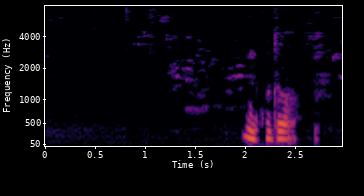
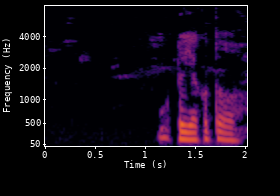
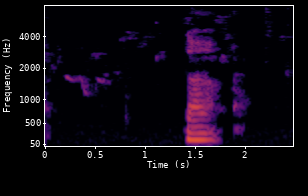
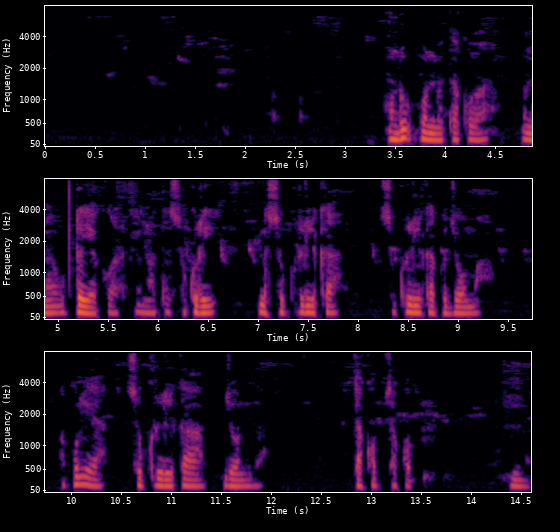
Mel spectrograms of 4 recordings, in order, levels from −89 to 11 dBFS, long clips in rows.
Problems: none marked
